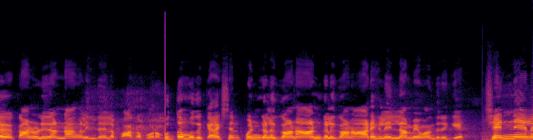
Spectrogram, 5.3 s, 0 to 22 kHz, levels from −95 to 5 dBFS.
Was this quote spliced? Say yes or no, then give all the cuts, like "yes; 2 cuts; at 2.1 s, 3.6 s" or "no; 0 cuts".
yes; 1 cut; at 1.6 s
